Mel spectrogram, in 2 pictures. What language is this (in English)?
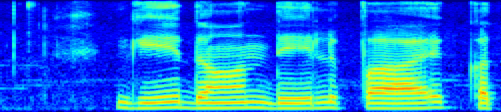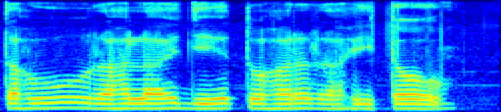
Maithili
